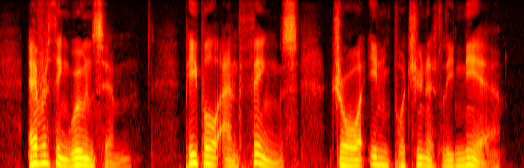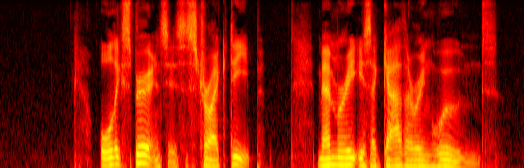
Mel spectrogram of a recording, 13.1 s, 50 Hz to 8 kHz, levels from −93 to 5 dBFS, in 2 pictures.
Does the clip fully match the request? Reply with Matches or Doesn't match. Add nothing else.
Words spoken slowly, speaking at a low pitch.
Matches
